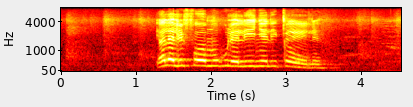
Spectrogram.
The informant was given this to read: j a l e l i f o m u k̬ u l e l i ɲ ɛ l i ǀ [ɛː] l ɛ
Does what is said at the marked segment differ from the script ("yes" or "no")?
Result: no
